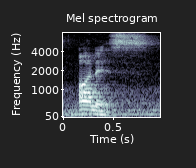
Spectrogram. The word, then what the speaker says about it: honest: In fact, the word age here is not pronounced. So the correct pronunciation for this word is honest.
